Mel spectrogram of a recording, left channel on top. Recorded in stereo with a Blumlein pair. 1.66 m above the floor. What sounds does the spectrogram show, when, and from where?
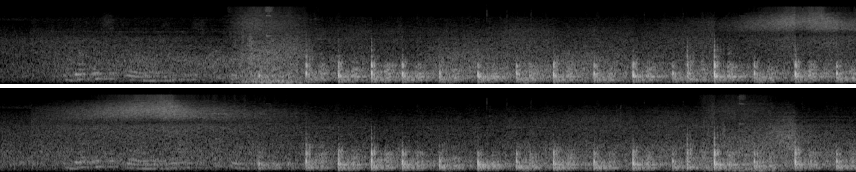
0.6 s a woman speaking: straight ahead, 7 m; by 2.5 s 25° right, 6.5 m
2.6 s running footsteps: 5° right, 7 m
